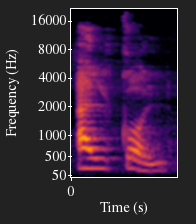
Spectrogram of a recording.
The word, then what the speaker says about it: alcohol: to the spanish pronunciation the only thing you have to do is ignore the age completely alcohol alcohol something without alcohol please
